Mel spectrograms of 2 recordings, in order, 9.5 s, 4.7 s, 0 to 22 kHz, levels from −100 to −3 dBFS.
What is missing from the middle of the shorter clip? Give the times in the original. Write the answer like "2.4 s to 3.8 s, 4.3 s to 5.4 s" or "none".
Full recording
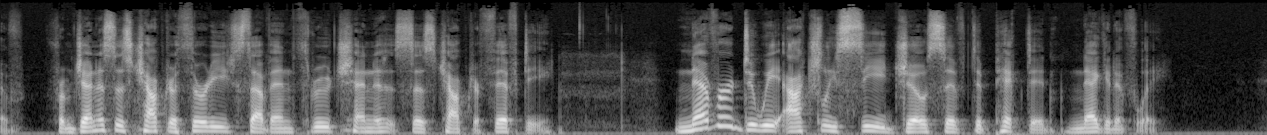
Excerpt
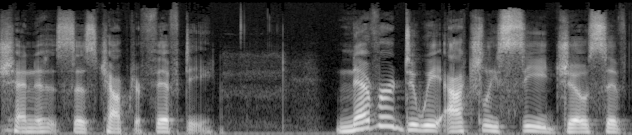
none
